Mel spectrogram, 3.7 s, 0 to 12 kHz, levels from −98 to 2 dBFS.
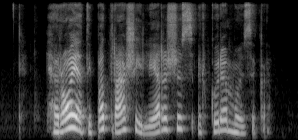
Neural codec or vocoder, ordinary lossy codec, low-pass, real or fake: vocoder, 24 kHz, 100 mel bands, Vocos; MP3, 96 kbps; 10.8 kHz; fake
